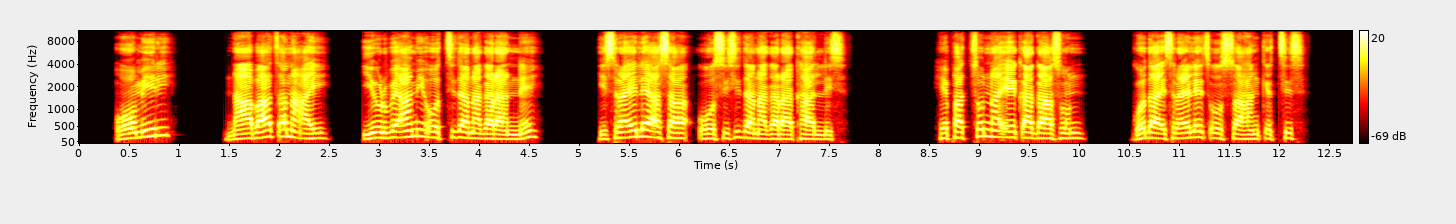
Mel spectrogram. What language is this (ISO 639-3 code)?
gof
